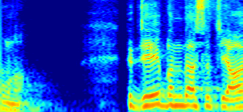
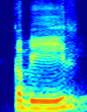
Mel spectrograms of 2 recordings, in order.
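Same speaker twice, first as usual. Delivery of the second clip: normal talking voice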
